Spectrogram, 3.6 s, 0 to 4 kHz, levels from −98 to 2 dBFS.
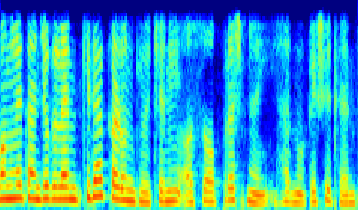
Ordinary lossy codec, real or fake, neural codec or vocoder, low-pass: none; fake; autoencoder, 48 kHz, 32 numbers a frame, DAC-VAE, trained on Japanese speech; 3.6 kHz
